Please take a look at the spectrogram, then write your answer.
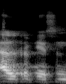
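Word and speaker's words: altercation: ऑल्टरकेशन भी बोलते हैं, एल्टरकेशन भी बोलते हैं। ऑल्टरकेशन बोलते हैं इसको यूके इंग्लिश में, जो यूनाइटेड किंगडम की इंग्लिश है, ब्रिटिशर्स बोलते हैं। एल्टरकेशन इसको वो अमेरिका वाले बोल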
